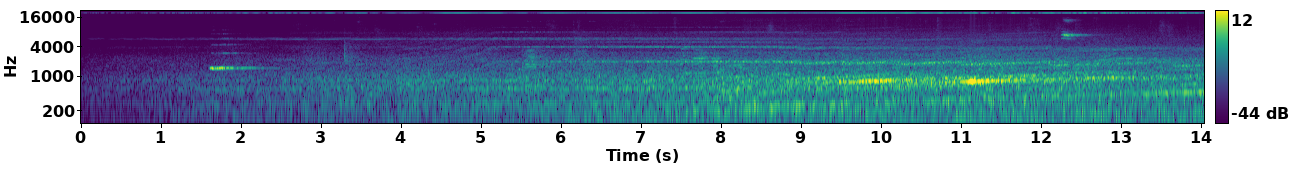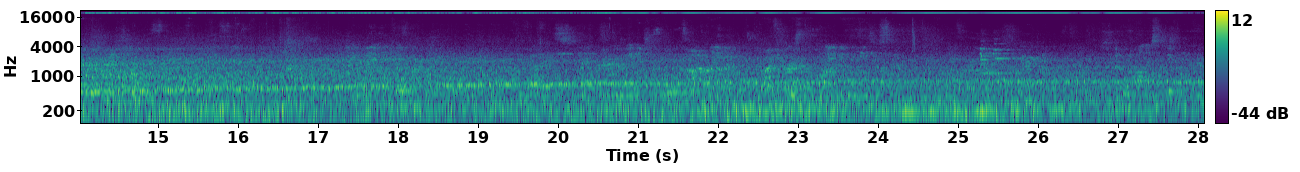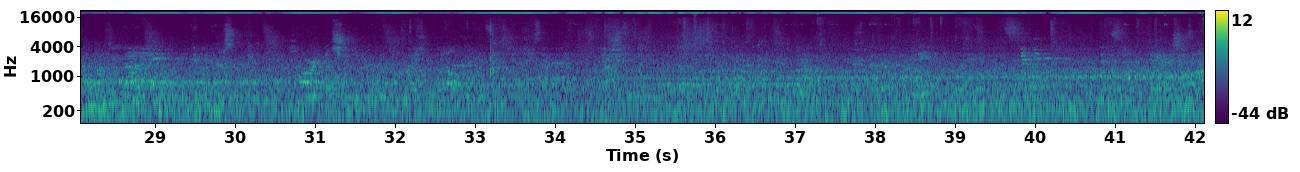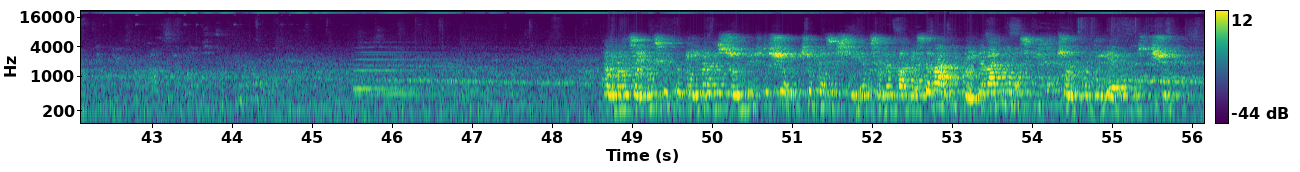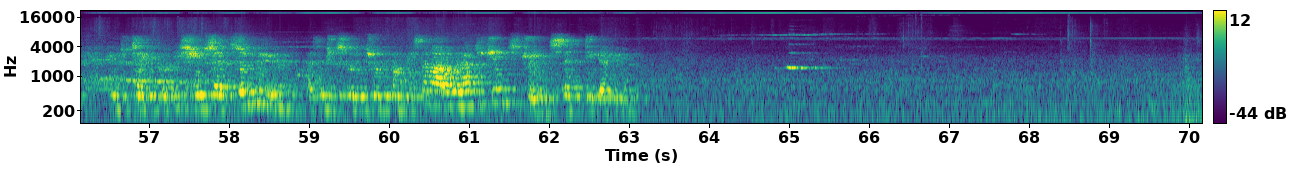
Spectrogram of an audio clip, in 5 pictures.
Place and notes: Frederiksberg, Denmark - Copenhagen metro
The Copenhagen metro, into the Fasanvej station. It's very quiet because Danish people use bikes to commute.
16 April 2019, 10:30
